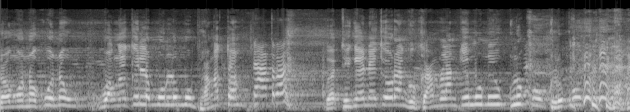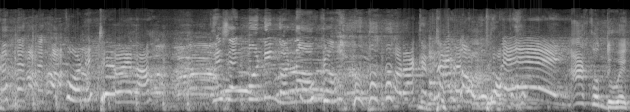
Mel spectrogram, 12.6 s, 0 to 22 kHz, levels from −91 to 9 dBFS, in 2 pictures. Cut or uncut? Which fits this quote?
cut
